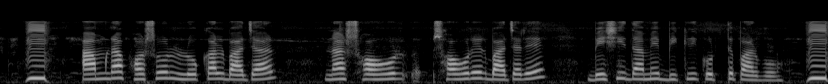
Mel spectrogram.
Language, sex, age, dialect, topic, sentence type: Bengali, female, 18-24, Rajbangshi, agriculture, question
